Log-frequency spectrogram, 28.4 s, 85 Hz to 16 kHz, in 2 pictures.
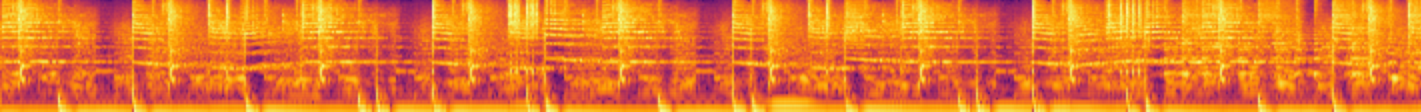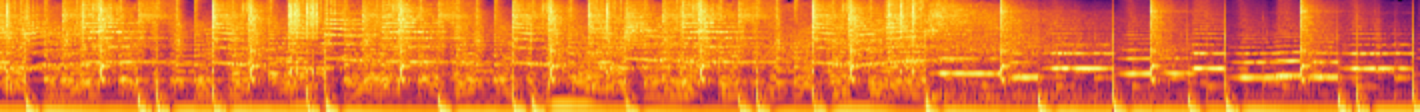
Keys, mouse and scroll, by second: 1.3 click, 2.9 typing, 3.9-9.3 drag, 3.9 typing, 9.3 ctrl+;, 11.0-18.6 drag, 19.5-24.9 drag, 24.9 ctrl+space, 26.2 click.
